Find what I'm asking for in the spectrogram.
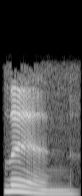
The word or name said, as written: Lin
